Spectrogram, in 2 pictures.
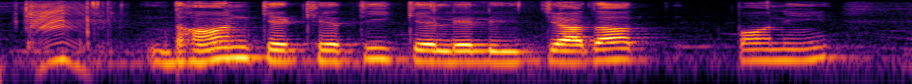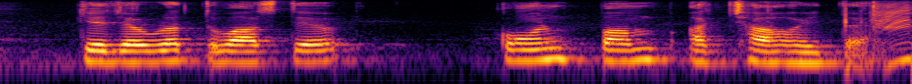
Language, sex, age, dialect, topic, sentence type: Maithili, male, 18-24, Angika, agriculture, question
